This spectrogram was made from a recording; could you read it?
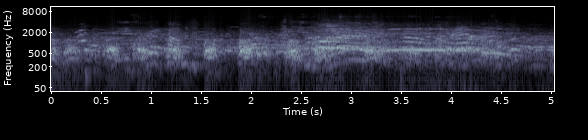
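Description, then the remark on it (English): An excited crowd at a dog sled race finish line clamors with many overlapping shouting voices as the lead dog King, a Malamute, crosses the line, while dogs bark and yip through the din; the noise stays loud and continuous throughout. “The crowd pressed close as King crossed the finish line.”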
